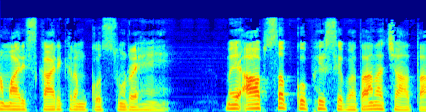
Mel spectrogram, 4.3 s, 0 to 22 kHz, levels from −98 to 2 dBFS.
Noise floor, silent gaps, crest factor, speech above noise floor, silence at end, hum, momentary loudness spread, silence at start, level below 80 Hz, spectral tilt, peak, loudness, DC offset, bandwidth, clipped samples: -65 dBFS; none; 20 dB; 42 dB; 0 s; none; 13 LU; 0 s; -54 dBFS; -4.5 dB/octave; -4 dBFS; -23 LUFS; under 0.1%; 11.5 kHz; under 0.1%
